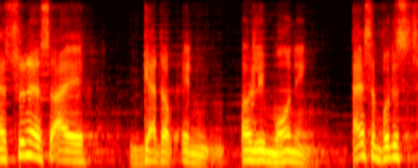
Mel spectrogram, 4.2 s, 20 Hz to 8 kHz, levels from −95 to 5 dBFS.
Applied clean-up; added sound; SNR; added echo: neural separator model SepFormer DNS4.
